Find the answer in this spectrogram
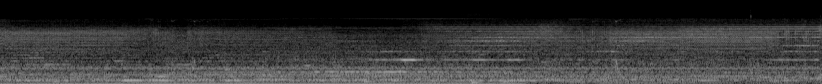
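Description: Experimental electronic music: dense layered synthesizer drones, many steady tones held together at an even level.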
